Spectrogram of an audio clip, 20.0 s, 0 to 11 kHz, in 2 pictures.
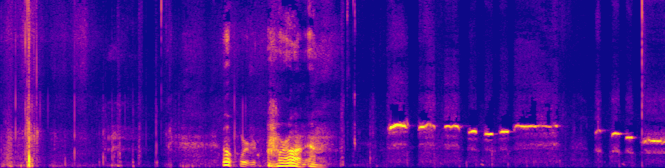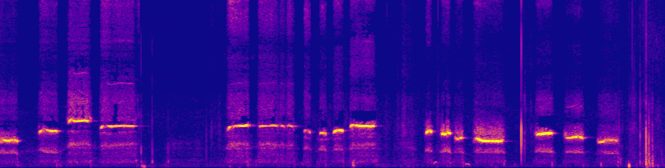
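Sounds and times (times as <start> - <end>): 
speech: 3.3 - 5.0
person with a sore throat whistling a wavering melody: 5.8 - 12.2, 13.4 - 15.7, 16.3 - 19.4.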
